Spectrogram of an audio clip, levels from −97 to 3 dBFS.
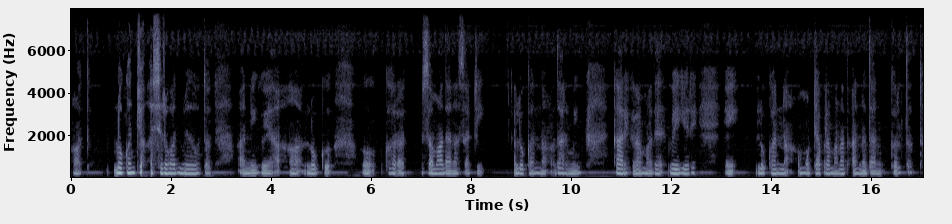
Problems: background sounds at intervals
